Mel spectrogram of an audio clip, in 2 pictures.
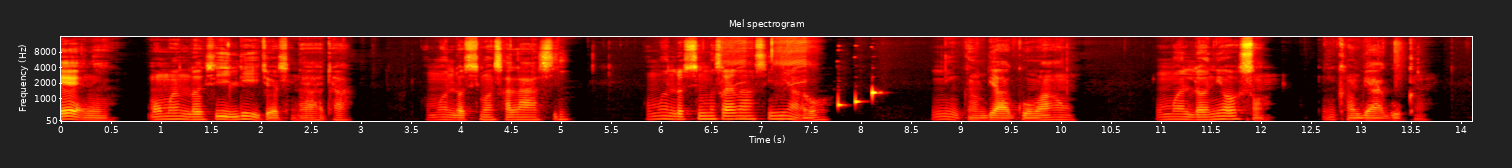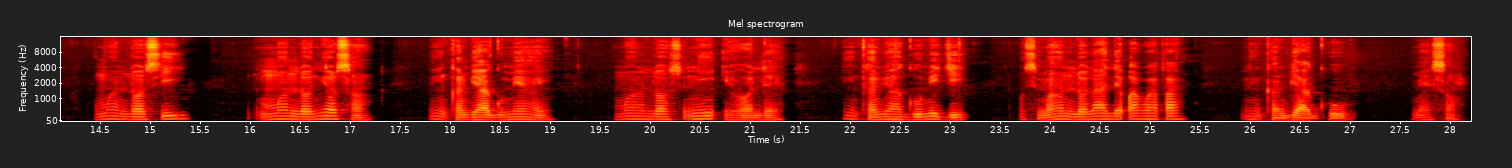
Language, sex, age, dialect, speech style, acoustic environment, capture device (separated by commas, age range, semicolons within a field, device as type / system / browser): Yoruba, male, 18-24, Nigeria - Ibadan, focused; relaxed, silence, mobile / Linux / Chrome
